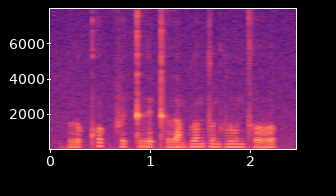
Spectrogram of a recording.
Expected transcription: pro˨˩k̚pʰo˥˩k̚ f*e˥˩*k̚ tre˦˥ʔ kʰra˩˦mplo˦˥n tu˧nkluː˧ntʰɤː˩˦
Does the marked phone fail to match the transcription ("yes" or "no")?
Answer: no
